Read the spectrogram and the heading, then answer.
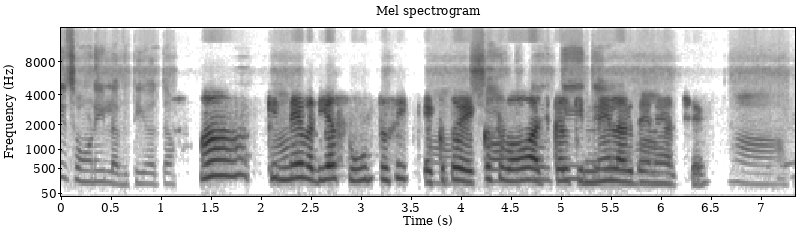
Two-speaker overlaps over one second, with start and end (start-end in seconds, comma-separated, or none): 3.7-6.0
